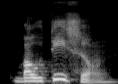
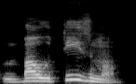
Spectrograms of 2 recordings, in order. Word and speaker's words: bautismo: bautismo incorrectamente en sustantivo mucha gente dice bautizó no se dice bautizo se dice bautismo se puede decir bautizo pero con énfasis en la última vocal se utilizaría así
